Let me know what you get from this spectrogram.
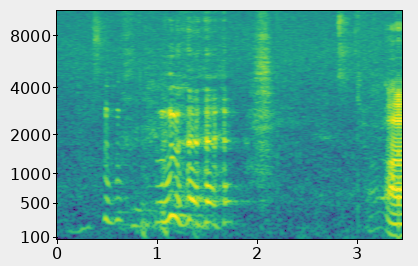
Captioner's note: laughs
